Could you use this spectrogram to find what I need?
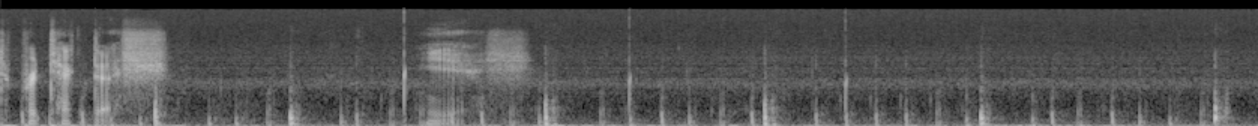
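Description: A pickaxe taps repeatedly at stone.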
